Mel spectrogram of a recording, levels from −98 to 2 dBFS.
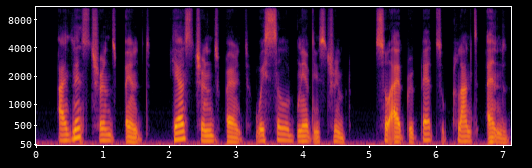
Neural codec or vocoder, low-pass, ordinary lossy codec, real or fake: autoencoder, 22.05 kHz, a latent of 192 numbers a frame, VITS, trained on many speakers; none; none; fake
